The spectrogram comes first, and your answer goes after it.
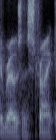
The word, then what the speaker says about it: Rozenstruik: Always bugs me when people say Rozenstruik, a bit of Dutch pronunciation for you there.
